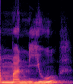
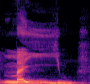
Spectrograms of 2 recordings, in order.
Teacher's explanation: Dan suara ya yang bertasdid inilah yang dibaca tahan selama 2 ketukan. Ya, maka wajib terlapaskan mayu gitu. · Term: idgham bi gunnah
